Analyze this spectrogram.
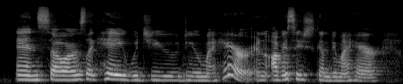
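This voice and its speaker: Animated and fairly quick, a woman with an American accent talks at a fairly high pitch. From Northern California. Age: 20s. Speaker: lifestyle content creator. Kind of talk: casual livestream chat. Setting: livestream.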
